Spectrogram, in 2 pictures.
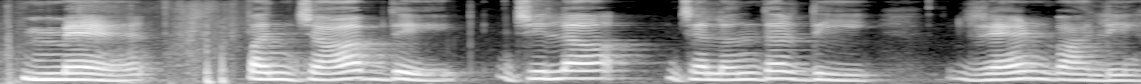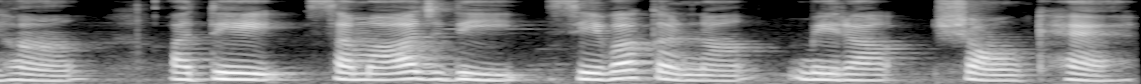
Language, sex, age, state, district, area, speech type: Punjabi, female, 45-60, Punjab, Jalandhar, urban, spontaneous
